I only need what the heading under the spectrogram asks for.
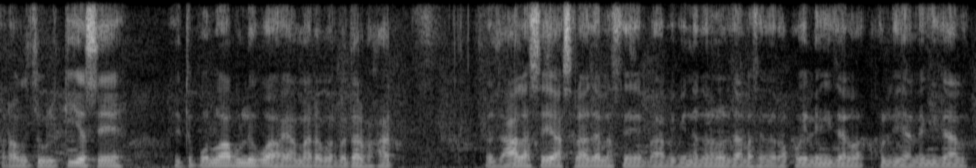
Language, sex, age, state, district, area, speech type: Assamese, male, 45-60, Assam, Barpeta, rural, spontaneous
